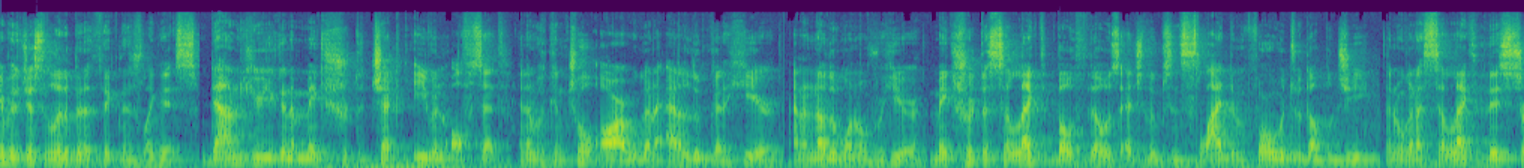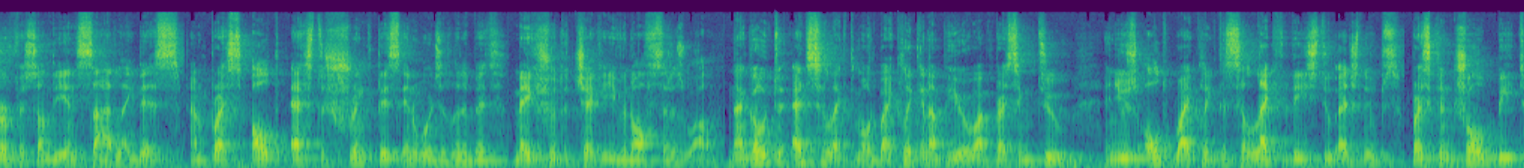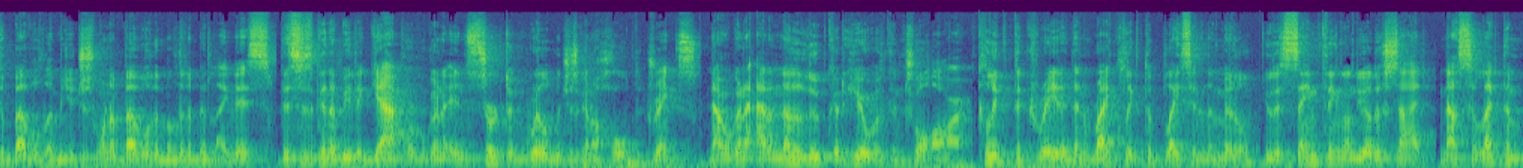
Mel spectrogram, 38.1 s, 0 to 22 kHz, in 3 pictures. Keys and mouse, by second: 1.3 click, 3.2 click, 3.9 middle click, 4.2 super+r, 4.9 super+r, 5.8 click, 6.0 middle click, 6.6 super+r, 7.1 click, 7.3 middle click, 9.0 alt+shift+click, 9.3 middle click, 9.8 g, 9.9 g, 11.4 3, 11.7 click, 12.2 shift+super+click, 12.4 middle click, 13.0 shift+click, 13.4 shift+super+click, 13.6 middle click, 14.7 alt+s, 16.6 click, 17.4 click, 17.8 middle click, 18.7 a, 19.3 click, 19.7 2, 22.0 alt+click, 22.8 alt+shift+click, 23.7 middle click, 24.2 middle click, 24.7 super+b, 27.6 middle click, 31.2 super+z, 31.2 middle click, 31.5 super+r, 35.5 middle click, 35.9 super+r, 36.5 click, 37.3 g, 37.7 g, 37.9 g.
